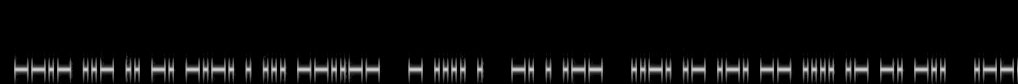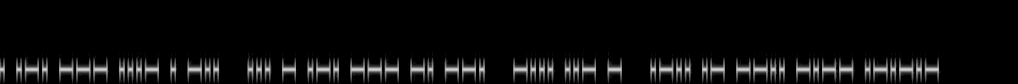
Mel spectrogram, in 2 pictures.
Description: Morse code, heard as a keyed tone, about 28 wpm, 700 Hz. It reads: QUINCES, THE NEW FARMHAND PROVED STRONG BUT LAZY.
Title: Pangram Challenge v2 - 28wpm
